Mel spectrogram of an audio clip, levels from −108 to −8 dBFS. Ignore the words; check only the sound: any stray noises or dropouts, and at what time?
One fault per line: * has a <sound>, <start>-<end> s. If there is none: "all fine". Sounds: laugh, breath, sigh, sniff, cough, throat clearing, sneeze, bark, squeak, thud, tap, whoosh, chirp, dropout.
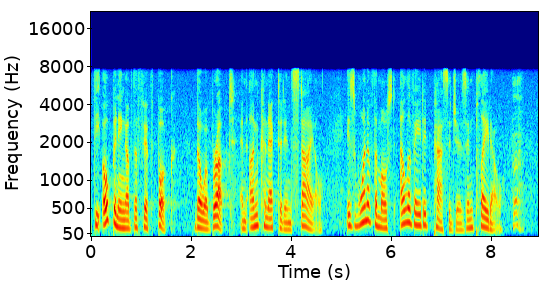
* has a laugh, 8.4-8.7 s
